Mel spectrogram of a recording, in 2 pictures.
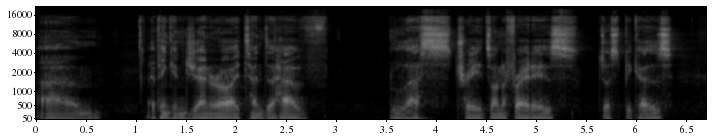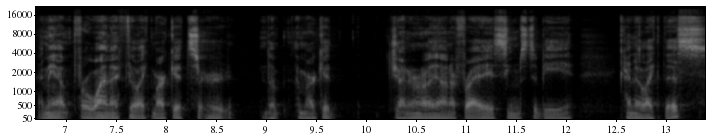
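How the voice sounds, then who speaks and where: A man with an American accent speaks in a very deep, low voice with a dark, mellow tone and vocal fry. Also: fairly even intonation, moderate pace. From California. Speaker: day trader livestreamer. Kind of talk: casual live-stream commentary. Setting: live stream. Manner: hesitant, many fillers.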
